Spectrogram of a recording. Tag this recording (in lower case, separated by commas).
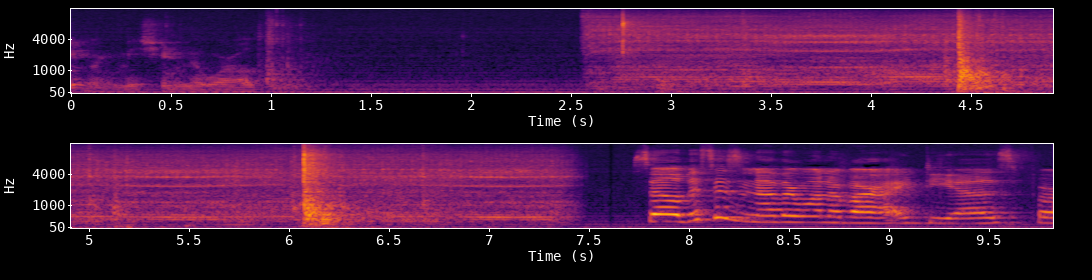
gears, ratchet, mechanisms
